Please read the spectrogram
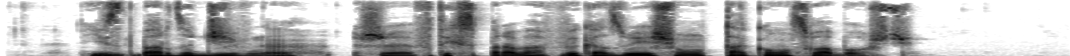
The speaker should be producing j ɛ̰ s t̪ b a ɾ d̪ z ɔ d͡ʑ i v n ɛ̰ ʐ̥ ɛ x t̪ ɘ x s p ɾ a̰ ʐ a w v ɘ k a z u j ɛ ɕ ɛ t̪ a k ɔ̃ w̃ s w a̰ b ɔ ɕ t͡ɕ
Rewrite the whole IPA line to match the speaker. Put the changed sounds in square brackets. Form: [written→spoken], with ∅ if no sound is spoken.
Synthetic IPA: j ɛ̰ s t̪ b a ɾ d̪ z ɔ d͡ʑ i v n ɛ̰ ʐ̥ ɛ [x→f] t̪ ɘ x s p ɾ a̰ [ʐ→v] a [w→ɣ] v ɘ k a z u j ɛ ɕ ɛ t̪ a k ɔ̃ w̃ s w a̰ b ɔ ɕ t͡ɕ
